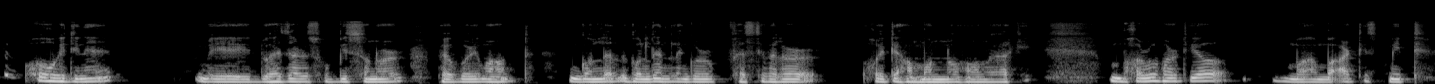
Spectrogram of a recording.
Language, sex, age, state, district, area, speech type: Assamese, male, 60+, Assam, Charaideo, urban, spontaneous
